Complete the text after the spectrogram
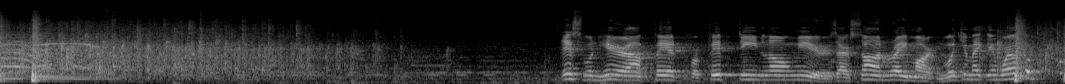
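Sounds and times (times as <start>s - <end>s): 
audience applause for a banjo player at a live music show: 0.0s - 4.6s, 9.8s - 10.6s
speech: 5.6s - 10.6s.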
